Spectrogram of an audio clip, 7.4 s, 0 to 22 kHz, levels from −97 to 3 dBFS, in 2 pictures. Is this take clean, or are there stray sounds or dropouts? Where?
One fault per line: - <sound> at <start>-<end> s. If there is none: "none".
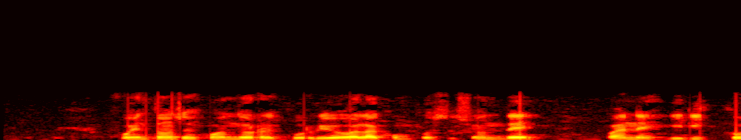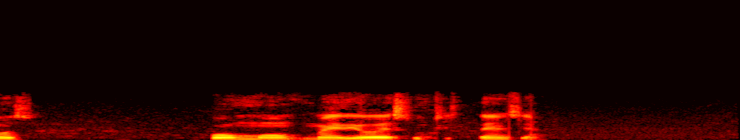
none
